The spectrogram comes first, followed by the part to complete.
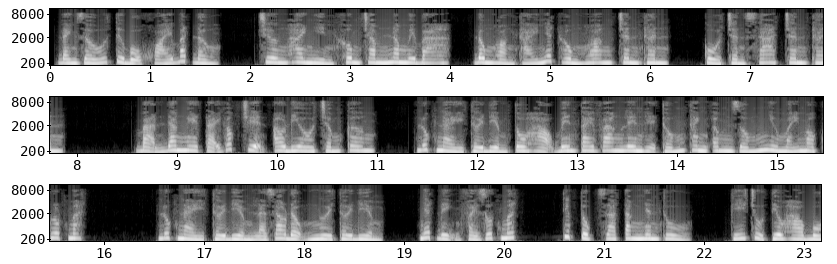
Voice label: vi-VN Standard; danh dau tu bo khoai bat dau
